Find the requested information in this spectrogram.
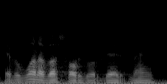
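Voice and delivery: ordinary delivery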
